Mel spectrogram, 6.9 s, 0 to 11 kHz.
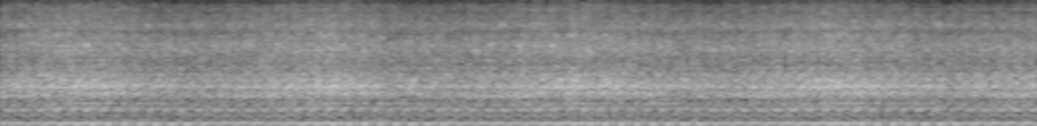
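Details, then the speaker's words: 1948 GMC Silversides PD3751 Greyhound bus, Detroit 6-71 diesel after in-frame rebuild, first start after priming the fuel pump and the dry head with fuel: a steady, even idle with a low firm pulse and no knocks or misses. The rebuilt engine sounds healthy. "That's good. So there you have it, guys. I haven't road tested it yet, but I think I would call that a pretty good success for a first start."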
